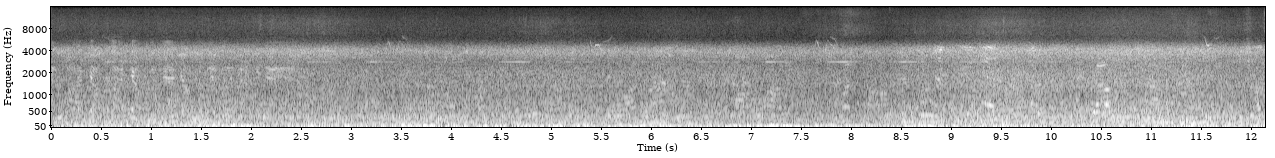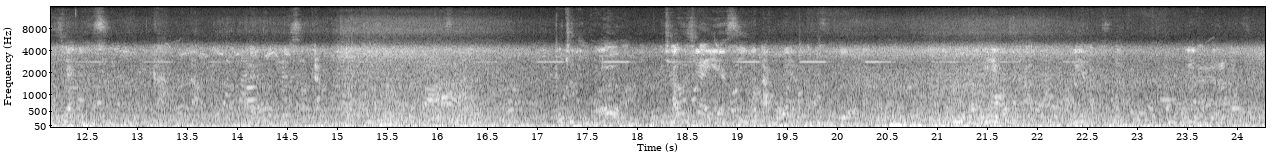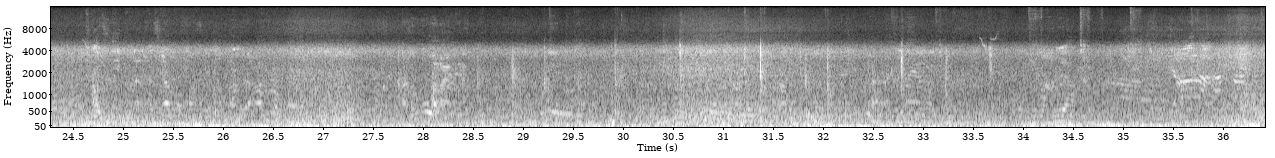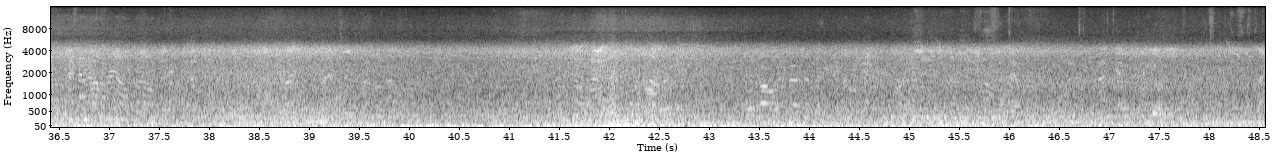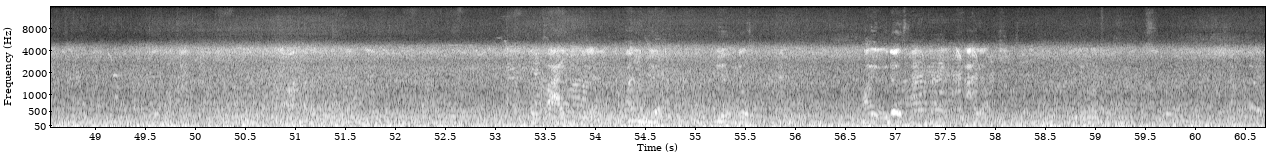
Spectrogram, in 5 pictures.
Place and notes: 橋仔村, Beigan Township - Small fishing village
Small port, Sound of the waves, tourists
馬祖列島 (Lienchiang), 福建省 (Fujian), Mainland - Taiwan Border, 13 October 2014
